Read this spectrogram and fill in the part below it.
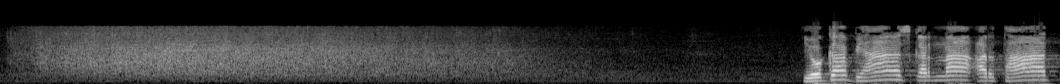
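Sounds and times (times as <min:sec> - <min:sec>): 
audience clapping: 0:00.0 - 0:06.0
speech: 0:08.0 - 0:10.5.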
